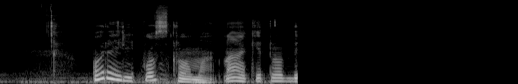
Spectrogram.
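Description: At 1.31 to 1.33 s the speech is broken by a brief glitch lasting about 22 ms, the mark of damaged data in a compressed stream. A stretch of the encoded bytes was corrupted, so the decoder misread those frames, lost sync and hunted for the next valid frame header before resuming. On a spectrogram and waveform it shows as a short disturbance with a discontinuity where the decoder picks up again.

From 2.98 s the audio dropout to silence begins: the speech cuts off abruptly mid-flow and never returns, leaving about 2.2 s of silence running to the end. There is no room tone or noise floor, so the input was most likely lost, perhaps through a disconnected device or a stray mute, while recording carried on. The waveform collapses to a flat line, and the spectrogram goes completely blank from that point.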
